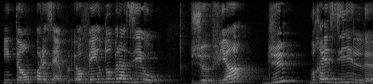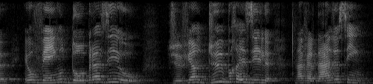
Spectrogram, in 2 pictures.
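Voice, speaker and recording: A woman teaching French in an online lesson, patiently repeating each example slowly. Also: fairly high pitch, reverberant. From Portugal, raised in Brazil.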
